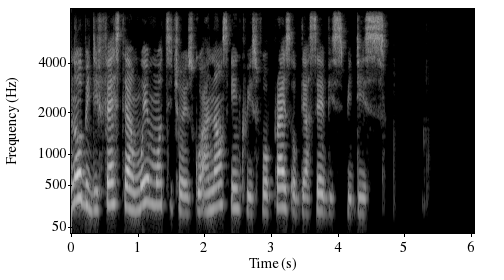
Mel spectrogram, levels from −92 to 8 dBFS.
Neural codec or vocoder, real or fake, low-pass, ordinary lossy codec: none; real; none; none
